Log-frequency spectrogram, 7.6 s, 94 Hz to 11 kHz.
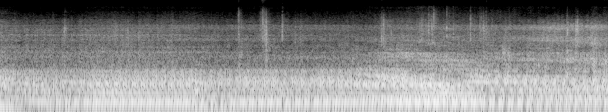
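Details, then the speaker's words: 1989 Mustang notchback with a twin-turbo Coyote V8 swap, no mufflers and 3in straight pipe into twin 2.5in pipes, warm idle: a deep, even, loud rumble with steady firing and no misses or knocks; normal idle. "so it's actually pretty quiet idling away considering there are no Mufflers on this car it is straight pipe 3in wide into the two two and a halfs"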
